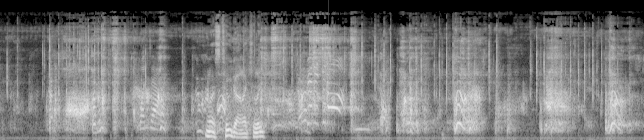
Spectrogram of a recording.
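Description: Men grunt and growl while fighting.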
